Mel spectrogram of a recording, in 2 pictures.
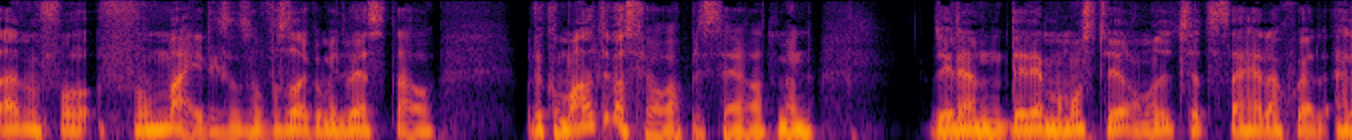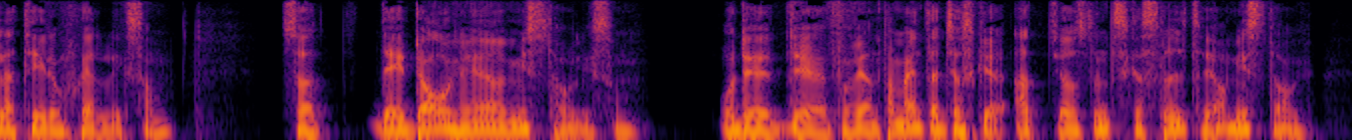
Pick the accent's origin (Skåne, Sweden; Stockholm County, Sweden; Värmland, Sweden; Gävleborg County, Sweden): Skåne, Sweden; accent: Skåne; also born or lived in Gothenburg; jag är i Skåning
